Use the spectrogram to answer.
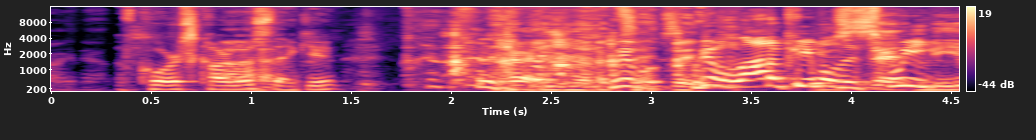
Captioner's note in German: Lachen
